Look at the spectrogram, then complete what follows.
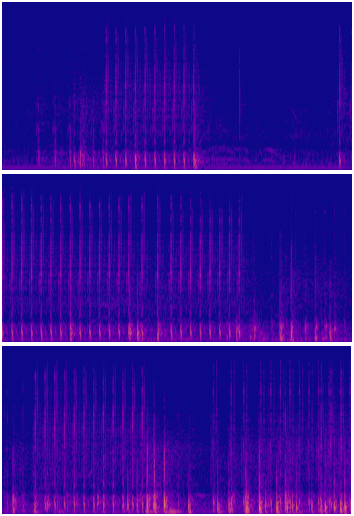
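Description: Paintball markers firing in rapid strings of shots: a short burst in the first two seconds, a pause of about a second and a half, then near-continuous rapid fire that grows louder toward the end.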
